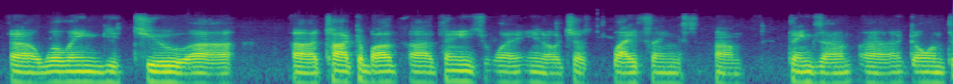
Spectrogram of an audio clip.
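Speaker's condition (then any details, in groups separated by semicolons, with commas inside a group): ALS; speech issues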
